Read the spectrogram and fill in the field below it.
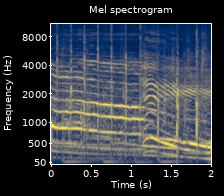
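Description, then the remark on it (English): Steady hand claps, about four per second, keep an even beat over a sustained, melodic tone whose pitch glides downward partway through. “Oh, do the clap again.”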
